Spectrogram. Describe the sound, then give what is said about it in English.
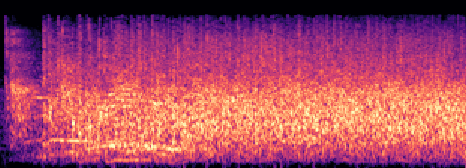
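An audience breaks into applause after a brief pause, a dense, steady wash of many hands clapping that stays loud and even throughout. “I have to say, I suspected we might not get a laugh, but I was banking on the applause, so well done.”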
